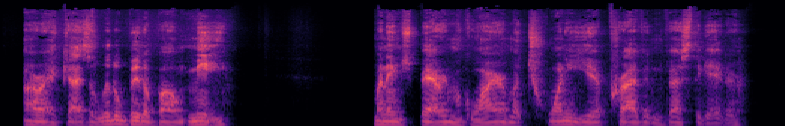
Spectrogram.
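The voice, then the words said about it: Strong Boston accent. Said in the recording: “I have the world's worst Boston accent”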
